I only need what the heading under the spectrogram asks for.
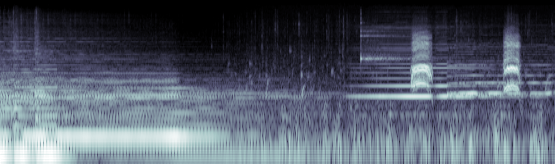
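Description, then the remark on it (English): A raven lets out two loud, harsh caws about a second apart, following a low droning tone that fades away beforehand. “A raven speaks.”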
